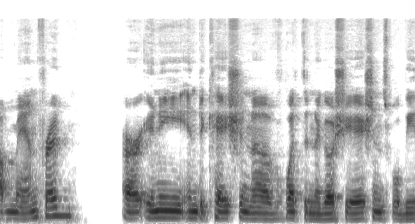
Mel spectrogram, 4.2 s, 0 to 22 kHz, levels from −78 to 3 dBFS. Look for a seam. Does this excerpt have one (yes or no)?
no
